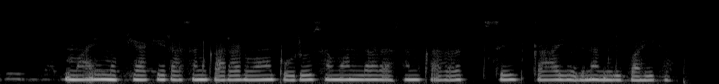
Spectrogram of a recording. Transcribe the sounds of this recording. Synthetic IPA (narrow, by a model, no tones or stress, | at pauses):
maːimʊkʰjakeɾaːsənkaːɾəɾʋãpuɾusəmonlaɾaːsənkaɾəɾsekajoːd͡ʒnamɪlpaːiɡaː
